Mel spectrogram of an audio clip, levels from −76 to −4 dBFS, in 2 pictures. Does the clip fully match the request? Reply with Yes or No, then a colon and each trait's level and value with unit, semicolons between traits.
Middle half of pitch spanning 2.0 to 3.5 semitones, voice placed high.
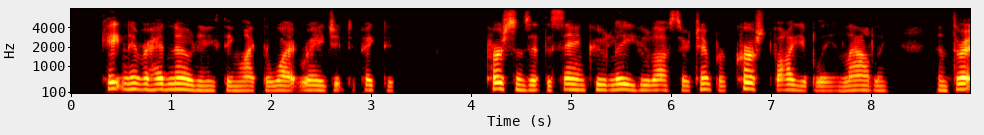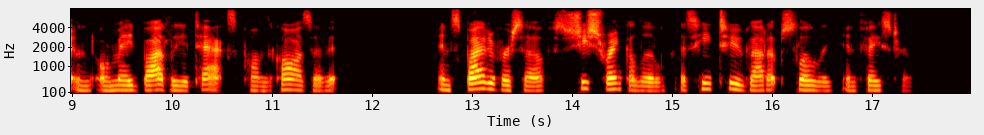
No: average, 3.1 semitones; medium, 170 Hz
